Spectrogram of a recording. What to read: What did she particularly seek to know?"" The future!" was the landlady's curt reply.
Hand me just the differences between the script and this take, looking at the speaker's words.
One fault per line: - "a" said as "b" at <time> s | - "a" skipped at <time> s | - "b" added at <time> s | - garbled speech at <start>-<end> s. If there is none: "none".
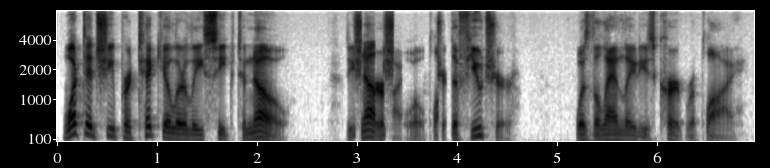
- garbled speech at 2.9-3.9 s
